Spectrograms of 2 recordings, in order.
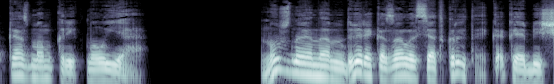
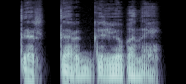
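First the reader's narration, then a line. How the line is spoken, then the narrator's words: Whispered. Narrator (Russian): прошептал я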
